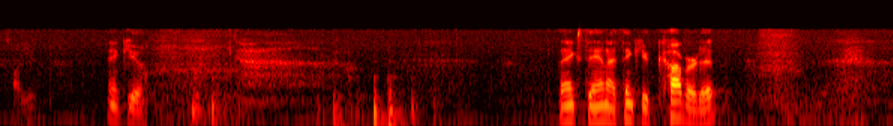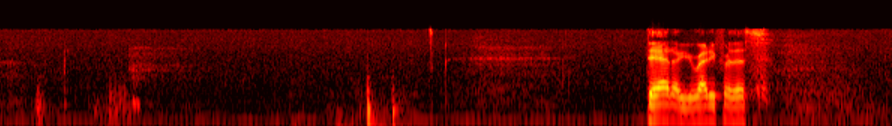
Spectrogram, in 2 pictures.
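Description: An older man speaks calmly through a microphone in a large room, pausing between phrases.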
